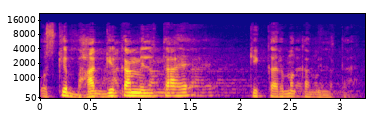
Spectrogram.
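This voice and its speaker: A man's voice: mid-range voice, lively intonation, unhurried. A man preaching a devotional sermon, quizzing the gathering with questions and acting out dialogue between deities with rising emotion. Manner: calls questions to the crowd, acts out divine dialogue with rising emotion. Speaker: katha preacher. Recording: echoey hall with long reverb.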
